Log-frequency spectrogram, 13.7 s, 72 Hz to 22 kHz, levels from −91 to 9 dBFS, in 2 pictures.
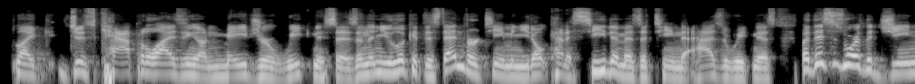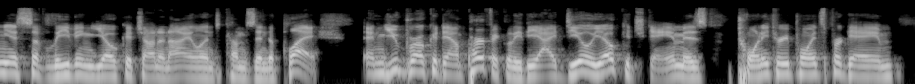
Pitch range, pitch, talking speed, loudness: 120-150 Hz, 130 Hz, 255 wpm, -17 LUFS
